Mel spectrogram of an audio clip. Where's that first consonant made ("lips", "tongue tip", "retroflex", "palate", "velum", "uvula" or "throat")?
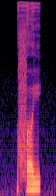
lips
